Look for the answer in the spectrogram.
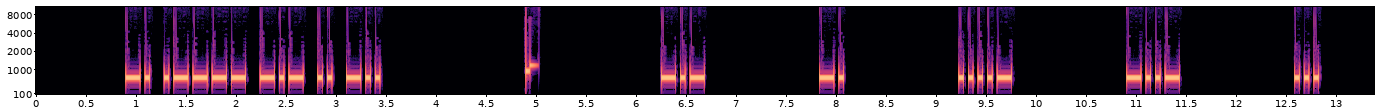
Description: Morse code, heard as a keyed tone, about 25 wpm, spaced as for 11 wpm, 700 Hz. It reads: N1KID KN4XS
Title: USA Call Signs - 5 Characters - 8x Character Spacing - 25wpm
